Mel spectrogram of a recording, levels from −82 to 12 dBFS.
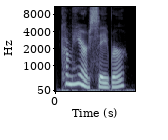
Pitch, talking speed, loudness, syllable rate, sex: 235 Hz, 170 wpm, -15 LUFS, 5.8 syllables/s, female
